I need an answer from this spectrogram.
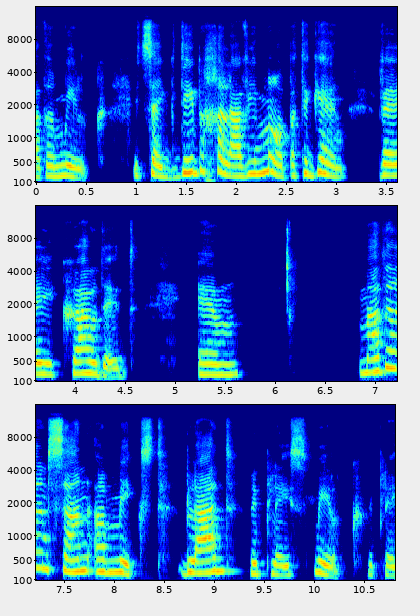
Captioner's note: Hebrew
